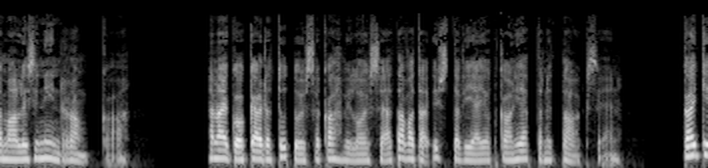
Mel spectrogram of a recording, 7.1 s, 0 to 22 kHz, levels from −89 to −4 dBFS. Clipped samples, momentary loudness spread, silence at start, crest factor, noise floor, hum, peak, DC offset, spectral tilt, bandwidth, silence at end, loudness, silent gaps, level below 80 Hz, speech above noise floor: under 0.1%; 17 LU; 0 s; 20 dB; under -90 dBFS; none; -4 dBFS; under 0.1%; -5.5 dB/octave; 15.5 kHz; 0 s; -23 LUFS; none; -54 dBFS; over 68 dB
